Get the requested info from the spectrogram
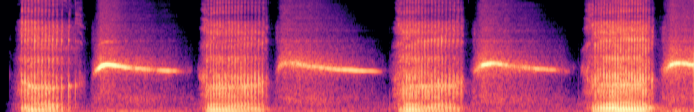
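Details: Snoring with whistling: rhythmic rough snores, each followed by a thin whistling breath out, about four cycles.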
